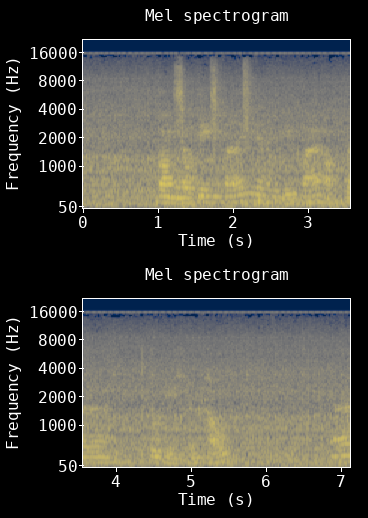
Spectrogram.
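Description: A young man speaks into a microphone in an echoing hall.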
